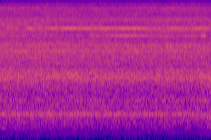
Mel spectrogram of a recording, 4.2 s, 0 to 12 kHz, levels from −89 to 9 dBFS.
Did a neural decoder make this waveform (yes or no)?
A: yes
